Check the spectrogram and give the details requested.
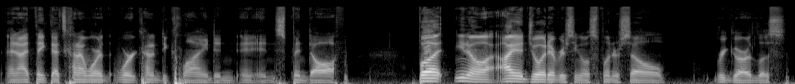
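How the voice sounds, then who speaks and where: A man in a profane off-the-cuff gamer rant, sounding drunk, rambling haltingly and repeating himself. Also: fairly low pitch, fairly bright tone, clear, resonant tone, no echo. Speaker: gamer ranting about video games.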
